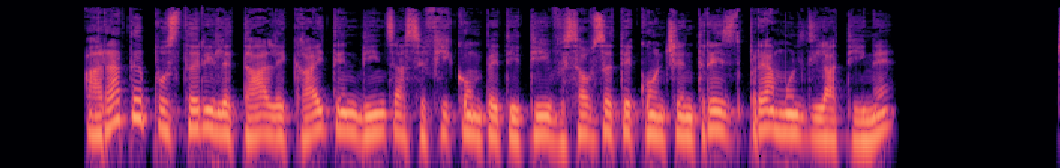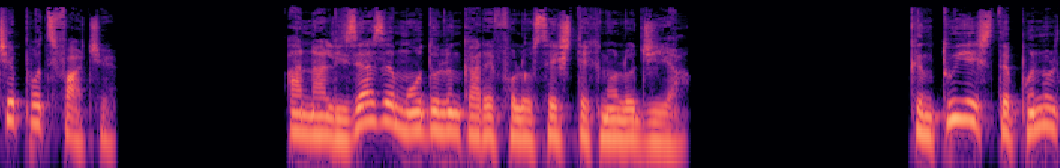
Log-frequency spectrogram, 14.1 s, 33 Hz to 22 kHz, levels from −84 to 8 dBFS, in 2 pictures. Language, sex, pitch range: Romanian, male, 115-155 Hz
